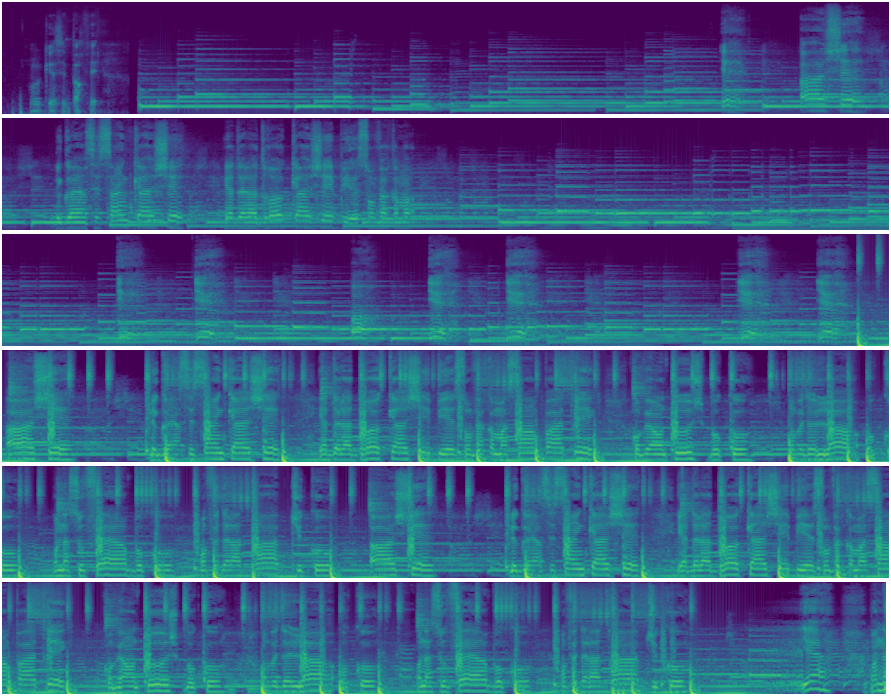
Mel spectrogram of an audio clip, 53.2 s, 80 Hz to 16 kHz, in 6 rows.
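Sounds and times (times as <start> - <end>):
speech: 0.3 - 1.5, 9.6 - 13.2, 28.9 - 40.0, 40.6 - 51.4, 52.4 - 53.1
rap track with rapped vocal over a steady beat: 7.2 - 13.5, 18.9 - 20.3, 21.2 - 23.4, 25.1 - 53.1.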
